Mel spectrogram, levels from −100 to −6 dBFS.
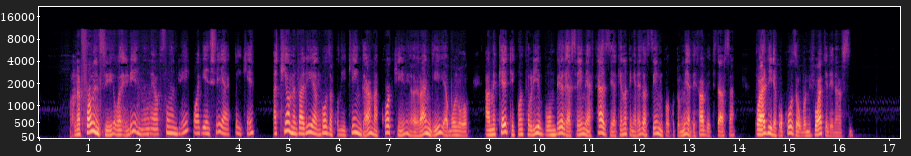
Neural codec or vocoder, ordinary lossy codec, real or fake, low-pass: codec, 16 kHz in and 24 kHz out, 0.8 kbps, FocalCodec, streaming, 65536 codes; MP3, 48 kbps; fake; 10.8 kHz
